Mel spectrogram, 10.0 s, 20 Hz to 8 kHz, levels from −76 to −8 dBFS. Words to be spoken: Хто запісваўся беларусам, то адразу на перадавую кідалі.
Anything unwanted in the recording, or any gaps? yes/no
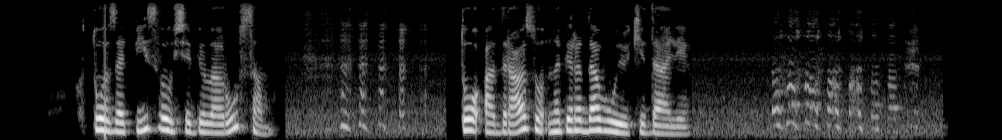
yes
